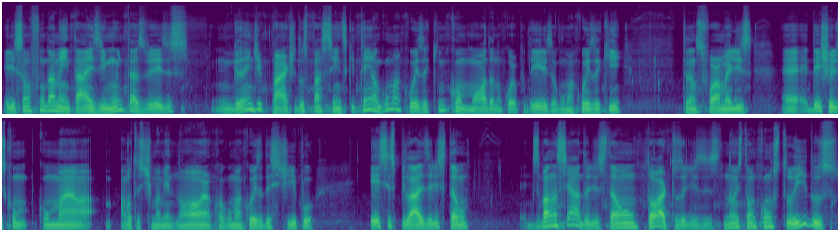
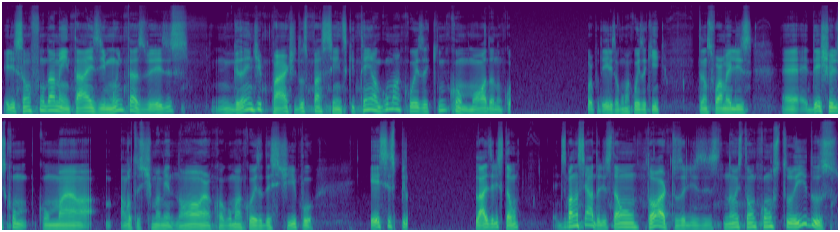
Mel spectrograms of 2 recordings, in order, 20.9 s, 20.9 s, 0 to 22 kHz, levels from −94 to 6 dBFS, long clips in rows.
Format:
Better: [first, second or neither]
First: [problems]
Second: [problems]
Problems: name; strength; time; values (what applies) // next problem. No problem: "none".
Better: first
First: none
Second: audio freezing; at 6.5 s for 1 s and at 16 s for 1 s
